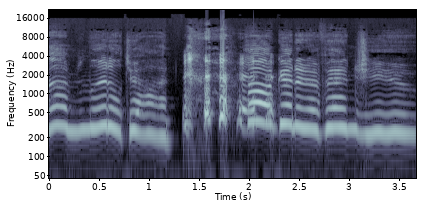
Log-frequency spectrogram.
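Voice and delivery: very high, slow, unconvincing put-on baby talk. Mimicking a character's voice actor trying to talk like a baby. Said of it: "the character's voice actor like trying to talk like a baby".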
